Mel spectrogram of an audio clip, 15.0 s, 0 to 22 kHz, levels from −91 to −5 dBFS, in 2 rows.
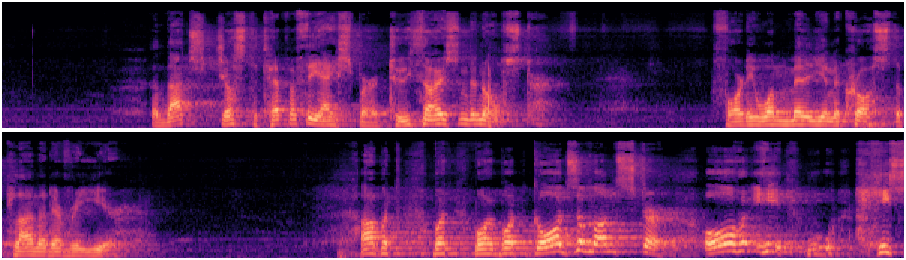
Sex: male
